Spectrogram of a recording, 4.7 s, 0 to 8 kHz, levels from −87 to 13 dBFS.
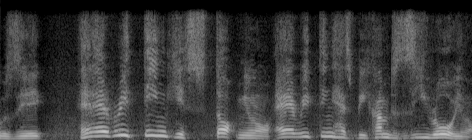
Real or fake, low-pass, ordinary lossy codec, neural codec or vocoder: fake; 7.2 kHz; none; codec, 16 kHz in and 24 kHz out, 0.6 kbps, FocalCodec, streaming, 2048 codes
